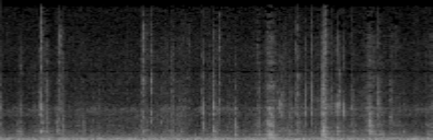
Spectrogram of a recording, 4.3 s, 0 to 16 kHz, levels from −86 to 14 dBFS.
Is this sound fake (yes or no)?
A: no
